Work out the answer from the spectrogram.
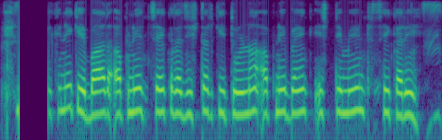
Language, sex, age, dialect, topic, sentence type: Hindi, female, 36-40, Garhwali, banking, statement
